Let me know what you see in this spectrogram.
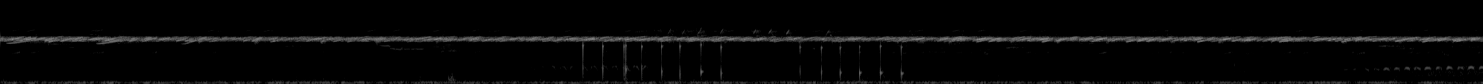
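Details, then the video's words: A continuous high-pitched cricket trill runs throughout. Midway a quick series of sharp ticking clicks cuts across it, and a soft low hum sits beneath the chorus. "7 minutes of relaxing crickets"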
